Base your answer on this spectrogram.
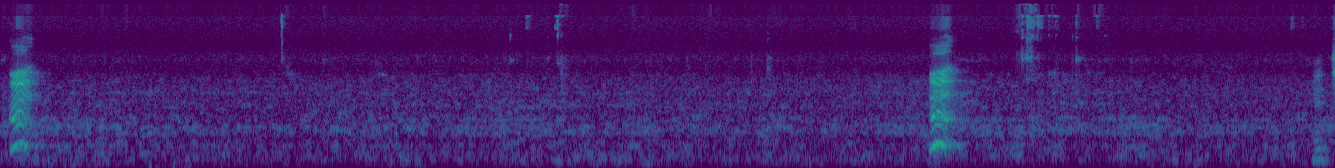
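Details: Woman having hiccups at home: two sharp hiccups about seven seconds apart over faint room noise; hiccups.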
